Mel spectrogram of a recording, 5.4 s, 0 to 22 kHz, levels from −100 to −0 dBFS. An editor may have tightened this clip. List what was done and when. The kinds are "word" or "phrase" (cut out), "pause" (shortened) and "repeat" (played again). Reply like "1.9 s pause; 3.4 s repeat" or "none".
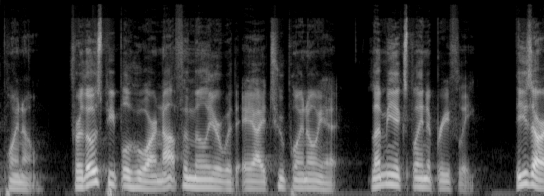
none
